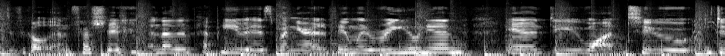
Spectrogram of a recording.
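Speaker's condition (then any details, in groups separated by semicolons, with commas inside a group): Cerebral palsy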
